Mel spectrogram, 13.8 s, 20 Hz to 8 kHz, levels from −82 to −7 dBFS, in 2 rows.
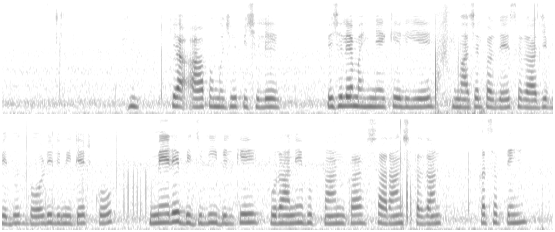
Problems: constant background noise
